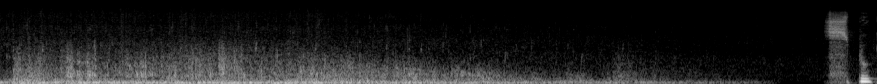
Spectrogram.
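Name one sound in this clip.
A small campfire crackles softly.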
